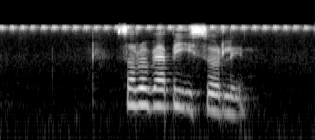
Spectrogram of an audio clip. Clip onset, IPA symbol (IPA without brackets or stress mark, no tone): s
